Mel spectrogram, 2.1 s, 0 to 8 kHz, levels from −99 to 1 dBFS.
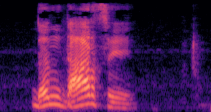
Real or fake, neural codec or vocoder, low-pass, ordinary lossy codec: real; none; 7.2 kHz; AAC, 48 kbps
